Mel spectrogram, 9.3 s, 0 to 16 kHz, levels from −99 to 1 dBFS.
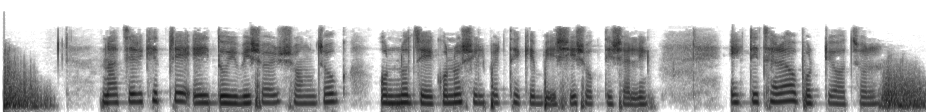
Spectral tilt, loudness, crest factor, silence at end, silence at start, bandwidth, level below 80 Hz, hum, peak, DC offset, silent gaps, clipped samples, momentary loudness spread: -4.5 dB/octave; -16 LUFS; 18 dB; 0 s; 0.05 s; 7.4 kHz; -52 dBFS; none; 0 dBFS; under 0.1%; none; under 0.1%; 11 LU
